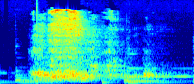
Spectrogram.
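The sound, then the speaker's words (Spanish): An angry lion roars: one loud, rough roar that swells and holds, then a weaker rumbling tail. “Se escuchó un rugido iracundo. El león, muy malhumorado por ver su siesta interrumpida, atrapó al ratón entre sus garras y le dijo dando otro rugido:”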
